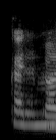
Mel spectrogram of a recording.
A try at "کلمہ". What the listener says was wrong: یہ کلمہ نہیں ہے، کلیمہ ہے. کلیمہ کہا جاتا ہے.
